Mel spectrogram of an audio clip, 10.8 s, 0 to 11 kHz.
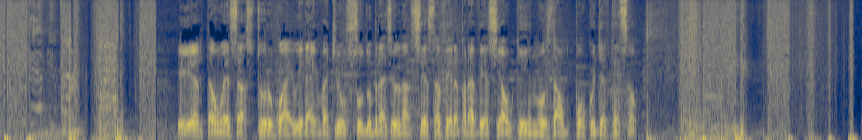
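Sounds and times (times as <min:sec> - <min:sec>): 
radio interference static: 0:00.0 - 0:02.0, 0:08.1 - 0:10.7
speech: 0:02.2 - 0:08.2.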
